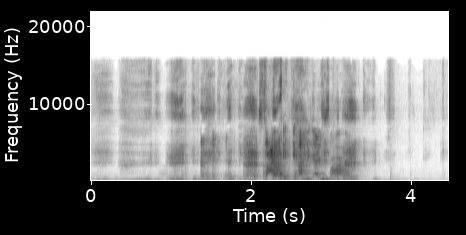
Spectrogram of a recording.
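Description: A young person speaks playfully up close.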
